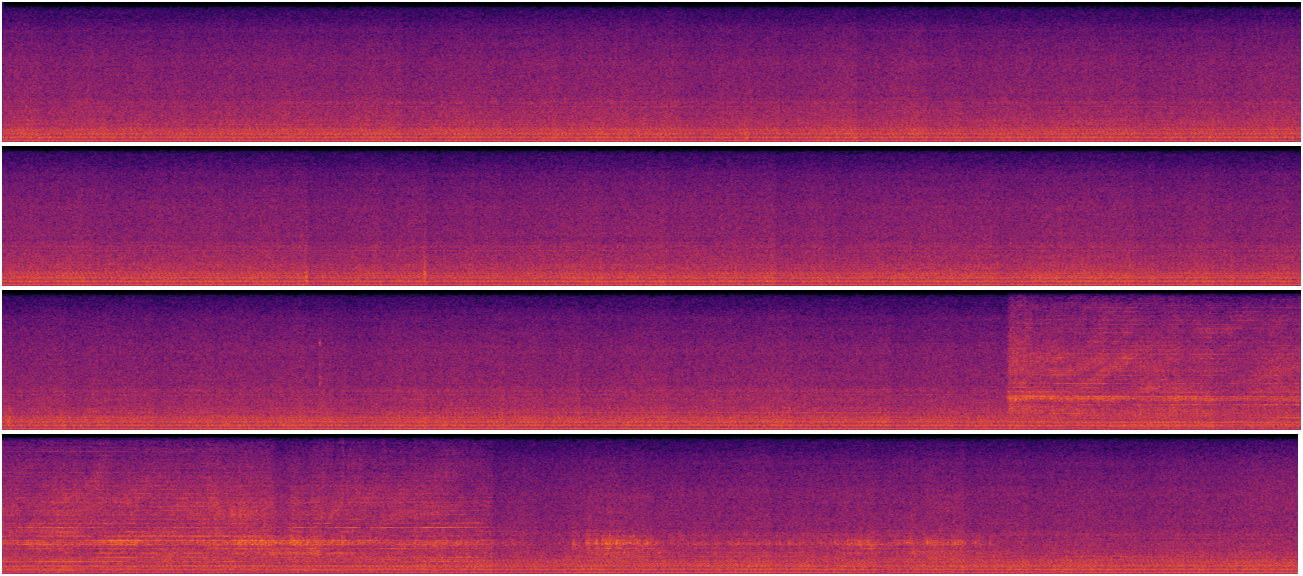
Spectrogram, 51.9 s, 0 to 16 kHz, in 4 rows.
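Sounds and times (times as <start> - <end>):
sawmill engine hum: 31.7 - 51.9.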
